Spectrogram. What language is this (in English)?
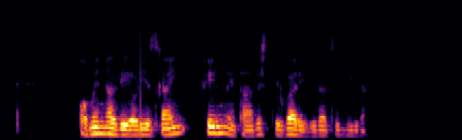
Basque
